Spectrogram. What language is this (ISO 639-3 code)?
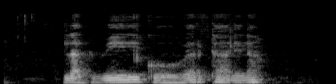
tui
